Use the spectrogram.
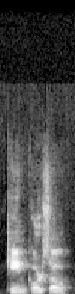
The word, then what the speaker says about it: cane corso: Yeah, I've got an 82-pound cane corso. Cane corso is the correct pronunciation, but everybody knows it as a cane corso, Italian mastiff.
